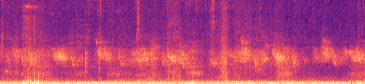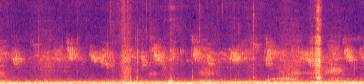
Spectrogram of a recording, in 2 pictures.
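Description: Small birds chirping over and over above a steady low hum, with a few faint clicks and rustles as the greasy CV axle is handled and wiped with a rag.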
